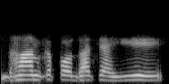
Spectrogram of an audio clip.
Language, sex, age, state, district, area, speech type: Hindi, female, 60+, Uttar Pradesh, Jaunpur, urban, conversation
